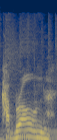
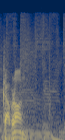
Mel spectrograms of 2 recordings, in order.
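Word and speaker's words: cabrón: sounds very Mexican and all the TV shows use is cababon but they they use that very horrible gringo accent cabon cabon but in Spanish it's more like cabon cabon And yeah, but it's a very ambiguous word.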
